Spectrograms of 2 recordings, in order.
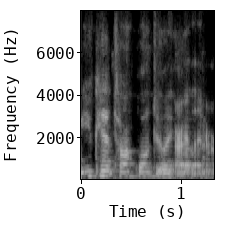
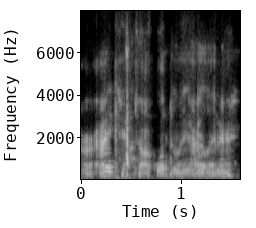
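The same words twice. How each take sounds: First: Murmured fast while concentrating; quiet, quick, focused on the brush; applying eyeliner. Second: Fast whisper while concentrating; applying eyeliner. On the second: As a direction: whisper it, eyes on the mirror. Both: Real, not acted. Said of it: "Sorry, I'm not talking".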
